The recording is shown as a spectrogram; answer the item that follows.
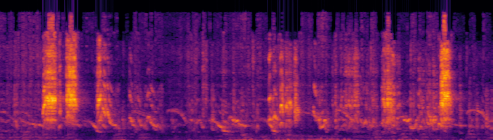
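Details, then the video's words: Budgerigars in a colony with a breeding pair, chirping in quick overlapping warbles with sharp scratchy bursts, over a low rumbling background sound. "Cute Budgies Chirping Sounds"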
